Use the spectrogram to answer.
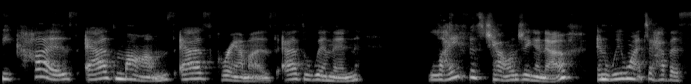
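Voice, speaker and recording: A woman with a fairly high pitch and very wide pitch swings. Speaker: essential oils seller. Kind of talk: presentation. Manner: fast.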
